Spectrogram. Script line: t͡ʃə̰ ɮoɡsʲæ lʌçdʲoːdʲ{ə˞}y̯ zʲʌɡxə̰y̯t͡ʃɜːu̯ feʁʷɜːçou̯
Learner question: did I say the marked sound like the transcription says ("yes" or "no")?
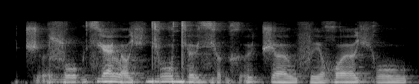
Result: no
